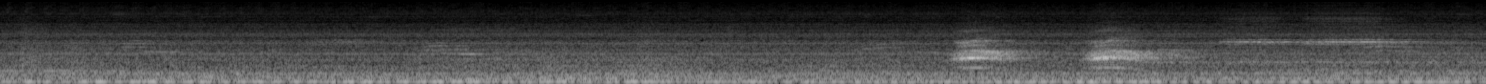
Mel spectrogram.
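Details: Domestic cat crying when it sees another cat: two short, sharp cries close together near the end, over a steady low background hum.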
